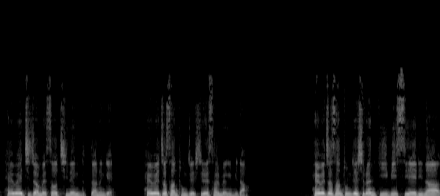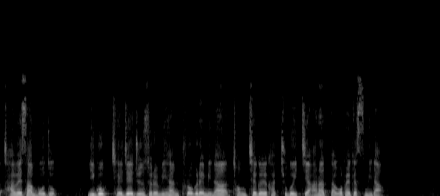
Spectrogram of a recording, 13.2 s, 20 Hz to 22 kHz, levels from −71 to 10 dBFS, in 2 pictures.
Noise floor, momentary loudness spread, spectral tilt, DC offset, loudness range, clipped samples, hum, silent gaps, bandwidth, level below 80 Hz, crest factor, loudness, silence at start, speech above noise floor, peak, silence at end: -76 dBFS; 11 LU; -6 dB/octave; under 0.1%; 3 LU; under 0.1%; none; none; 13.5 kHz; -60 dBFS; 18 dB; -25 LUFS; 0.1 s; 52 dB; -6 dBFS; 0.9 s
